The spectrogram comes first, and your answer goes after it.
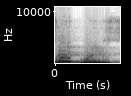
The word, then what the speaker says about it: segue: That's how it is uh pronounced. Segways stress the first syllable.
